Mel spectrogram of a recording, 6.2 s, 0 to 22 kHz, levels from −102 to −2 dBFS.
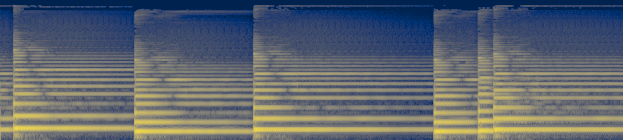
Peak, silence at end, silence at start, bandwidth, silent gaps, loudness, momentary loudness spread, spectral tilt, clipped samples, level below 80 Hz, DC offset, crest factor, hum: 0 dBFS; 0 s; 0 s; 8.2 kHz; none; -18 LUFS; 11 LU; -5.5 dB/octave; under 0.1%; -56 dBFS; under 0.1%; 16 dB; none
